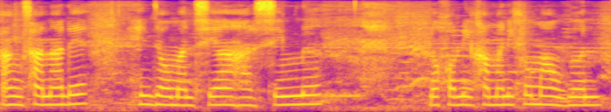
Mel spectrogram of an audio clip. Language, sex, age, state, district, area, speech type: Bodo, female, 30-45, Assam, Udalguri, rural, spontaneous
